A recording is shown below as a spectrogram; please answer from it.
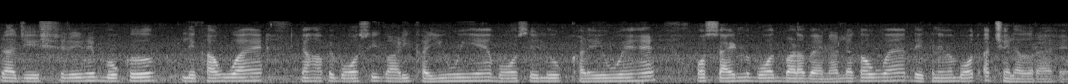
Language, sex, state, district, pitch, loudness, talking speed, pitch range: Hindi, male, Bihar, Jahanabad, 150 Hz, -18 LUFS, 200 wpm, 145-165 Hz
